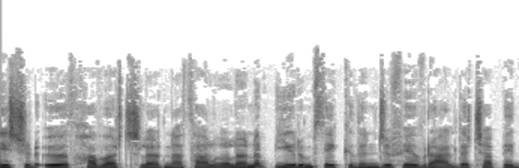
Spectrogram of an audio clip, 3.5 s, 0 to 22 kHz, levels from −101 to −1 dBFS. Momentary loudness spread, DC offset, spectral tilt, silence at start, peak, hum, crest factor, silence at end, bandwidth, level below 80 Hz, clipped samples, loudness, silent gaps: 7 LU; under 0.1%; -5.5 dB/octave; 0 s; -6 dBFS; none; 16 dB; 0 s; 15 kHz; -66 dBFS; under 0.1%; -23 LUFS; none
